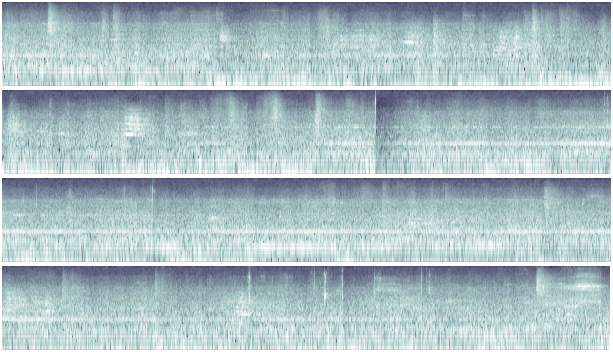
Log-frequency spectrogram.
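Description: Pesa Fokstrot tram heard from inside the passenger saloon while riding: a steady low rumble of wheels on rails with a steady high whine over it and a few light knocks.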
